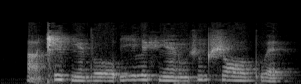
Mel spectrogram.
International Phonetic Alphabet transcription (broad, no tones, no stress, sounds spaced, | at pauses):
a̰ ǁ ɪ pʲ ɛ̃ː d oː ʔ iː l ɪ fʲ ɛ̃ː ɾ ũ ʃ ũ d ʃ ɔː kʷʼ ɛ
